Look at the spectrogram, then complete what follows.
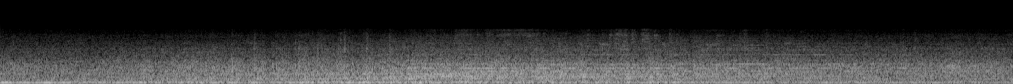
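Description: Long freight train of autorack cars rolling past, with a steady rumble and clatter of steel wheels on the rails. A faint, steady high whine from the wheels comes in from about four to eight seconds in.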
